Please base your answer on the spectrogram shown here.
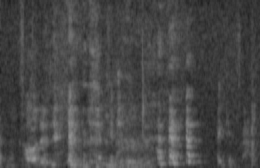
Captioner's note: laughter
